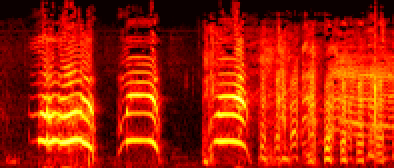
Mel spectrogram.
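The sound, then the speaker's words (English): A person imitates a pig with three loud, strained, wavering squeals, separated by short pauses, followed by a busier stretch of overlapping voices. “And then let's get your best peak squeal. Squeal for me, Piggy.”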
